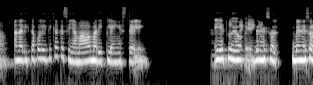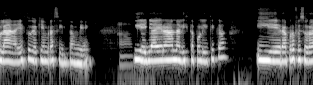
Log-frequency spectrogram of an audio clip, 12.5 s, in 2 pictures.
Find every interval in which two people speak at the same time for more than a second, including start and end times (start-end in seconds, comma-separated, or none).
4.3-5.6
